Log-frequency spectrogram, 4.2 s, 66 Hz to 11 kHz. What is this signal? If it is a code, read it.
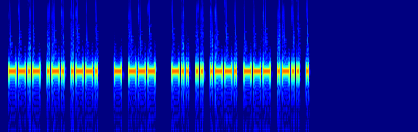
Morse code, heard as a keyed tone, about 65 wpm, spaced as for 57 wpm, 700 Hz. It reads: QRP TO DIPOLE
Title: Speed-Racing Common QSO Phrases - 50wpm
